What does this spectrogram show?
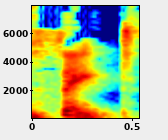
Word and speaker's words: Seint: name of the company to Saint and Saint is spelled French with an e um and I love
